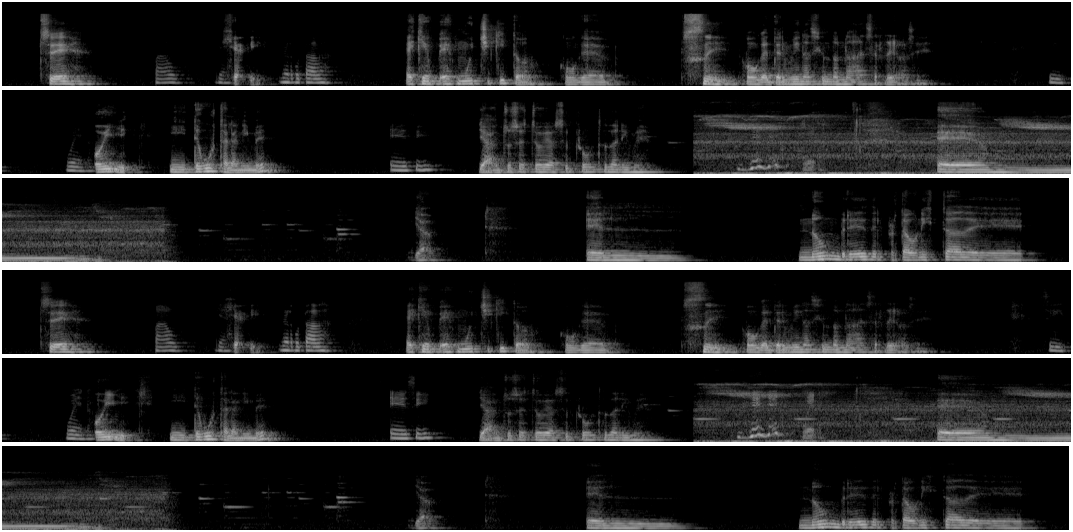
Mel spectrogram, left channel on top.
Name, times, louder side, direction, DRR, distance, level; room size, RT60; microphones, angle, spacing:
voice 1, 0.4-0.9 2.2-2.6 4.0-6.2 6.8-9.3 11.6-11.9 12.4-13.5 15.5-17.3 19.3-19.6 20.0-22.4 25.5-25.7 26.2-26.4 27.2-28.2 29.3-31.6, left 2 dB, 50° left, 1.0 m, -29 dB
voice 2, 2.8-3.3 10.5-10.6 11.3-11.9 14.6-15.0 18.0-18.9, right 2 dB, 75° right, 1.1 m, -36 dB
sound 1, 17.1-18.1 18.3-19.1 19.3-20.8 21.1-22.1 22.3-23.1 23.3-24.9, right 7 dB, 10° right, 6.6 m, -50 dB
Bird, 17.6-23.0, left 2 dB, 85° left, 7.7 m, -38 dB
21.0 x 12.0 x 3.9 m
head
